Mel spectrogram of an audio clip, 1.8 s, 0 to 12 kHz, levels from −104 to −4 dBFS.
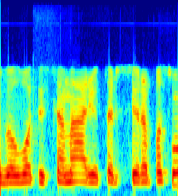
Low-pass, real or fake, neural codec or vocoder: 10.8 kHz; real; none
